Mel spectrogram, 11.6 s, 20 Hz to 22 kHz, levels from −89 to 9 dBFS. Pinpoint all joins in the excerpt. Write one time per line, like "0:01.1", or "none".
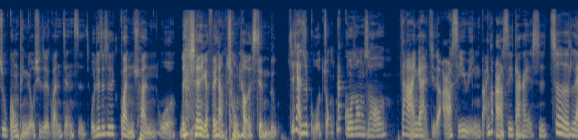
none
